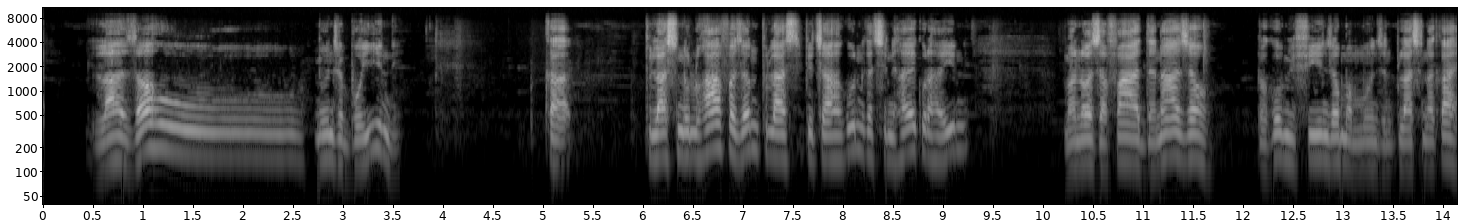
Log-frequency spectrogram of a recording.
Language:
Masikoro Malagasy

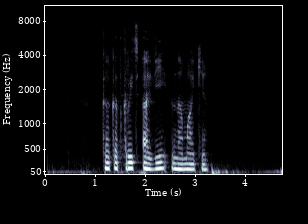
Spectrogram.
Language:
Russian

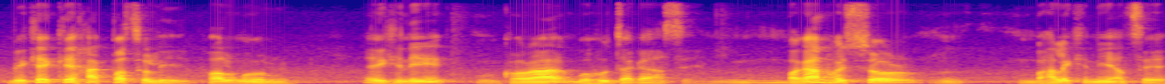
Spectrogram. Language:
Assamese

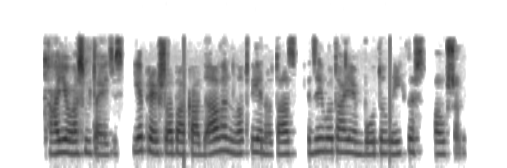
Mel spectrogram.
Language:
Latvian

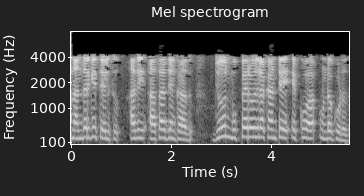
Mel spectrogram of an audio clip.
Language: Telugu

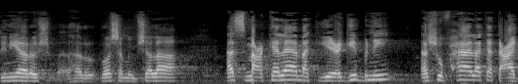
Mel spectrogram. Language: Hebrew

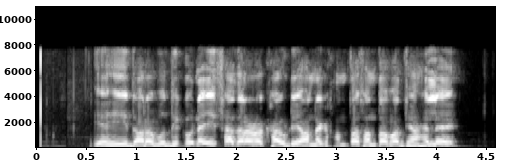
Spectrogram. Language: Odia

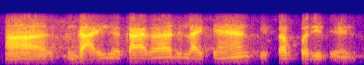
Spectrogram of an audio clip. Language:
Maithili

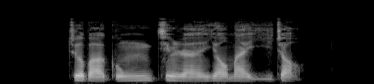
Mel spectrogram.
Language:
Chinese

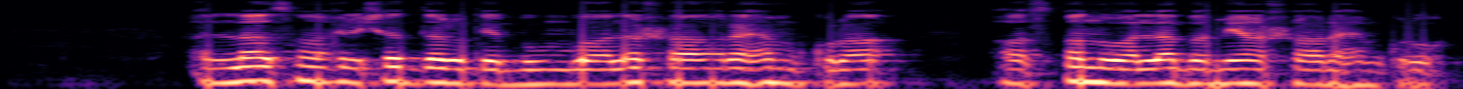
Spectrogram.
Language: Dameli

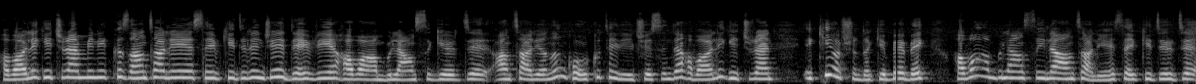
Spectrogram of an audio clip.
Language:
Turkish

